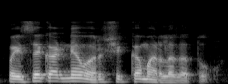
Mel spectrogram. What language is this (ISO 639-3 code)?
mar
